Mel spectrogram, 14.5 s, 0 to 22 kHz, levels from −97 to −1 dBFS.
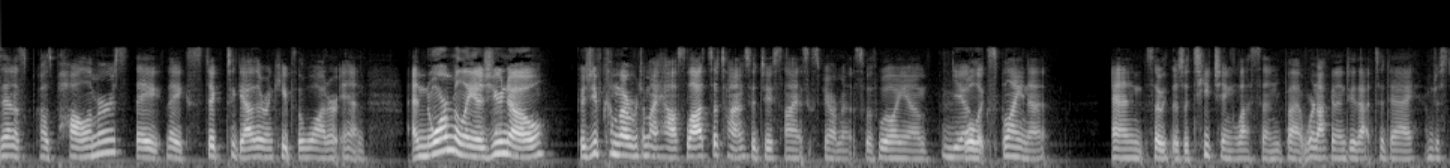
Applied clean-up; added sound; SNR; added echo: none; none; none; none.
